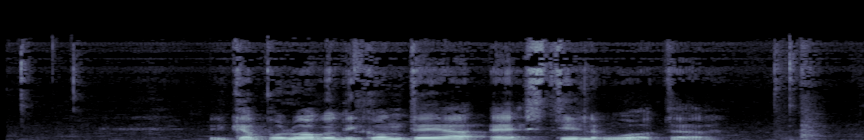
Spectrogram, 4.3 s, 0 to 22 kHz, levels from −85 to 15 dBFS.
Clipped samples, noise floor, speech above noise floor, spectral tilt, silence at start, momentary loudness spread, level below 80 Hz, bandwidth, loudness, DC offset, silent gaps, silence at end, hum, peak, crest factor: under 0.1%; -58 dBFS; 40 dB; -5.5 dB/octave; 1.05 s; 23 LU; -56 dBFS; 16.5 kHz; -19 LUFS; under 0.1%; none; 0.25 s; none; -2 dBFS; 18 dB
